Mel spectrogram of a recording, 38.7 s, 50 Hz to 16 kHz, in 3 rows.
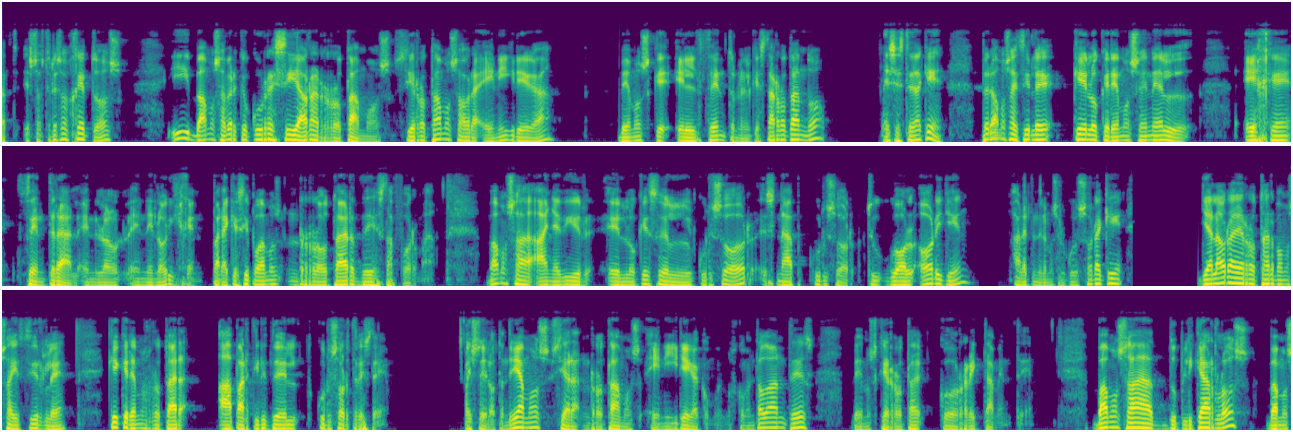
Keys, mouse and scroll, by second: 19.7 click, 25.9 click.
